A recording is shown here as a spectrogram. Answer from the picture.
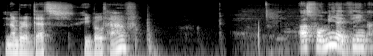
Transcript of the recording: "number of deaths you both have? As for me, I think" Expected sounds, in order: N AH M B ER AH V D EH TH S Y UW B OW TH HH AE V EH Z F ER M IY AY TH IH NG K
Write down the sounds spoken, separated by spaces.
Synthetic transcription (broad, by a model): N AH M B ER AH V D EH TH S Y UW B OW TH HH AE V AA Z F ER M IY AY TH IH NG K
